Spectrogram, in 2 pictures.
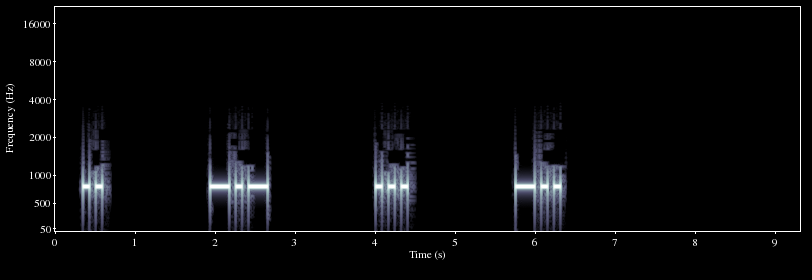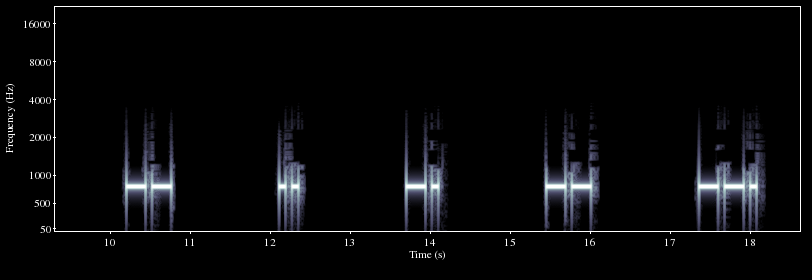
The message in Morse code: IKSD MINMG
